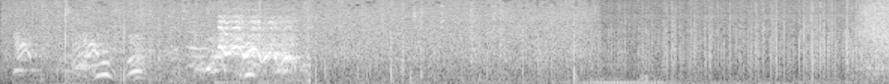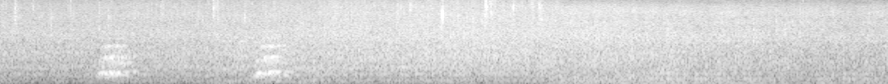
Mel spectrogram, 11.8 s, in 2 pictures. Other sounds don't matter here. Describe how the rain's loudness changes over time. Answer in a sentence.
The volume of the rain goes up.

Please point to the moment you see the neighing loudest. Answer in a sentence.
The volume of the neighing peaks at 2 seconds.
